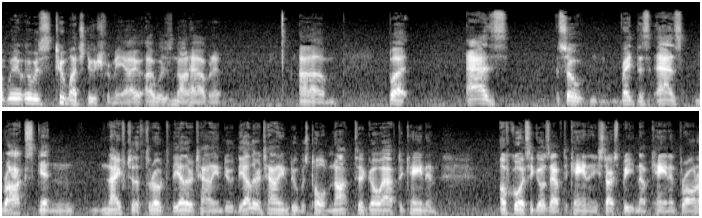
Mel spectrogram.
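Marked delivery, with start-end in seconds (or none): none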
